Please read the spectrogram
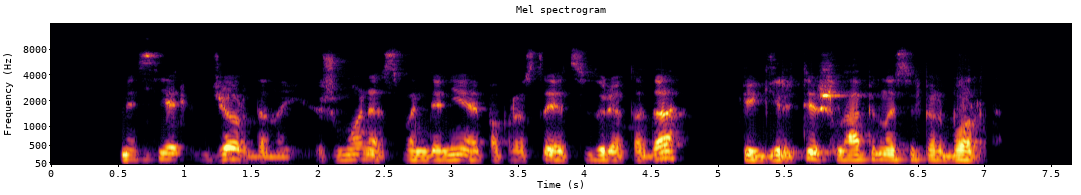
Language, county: Lithuanian, Šiauliai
